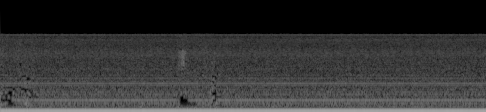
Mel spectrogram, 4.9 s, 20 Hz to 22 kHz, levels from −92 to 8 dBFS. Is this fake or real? real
